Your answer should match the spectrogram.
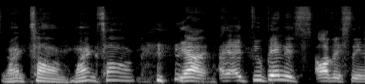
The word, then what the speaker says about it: Wang Tong: That's how you pronounce it. Wang Tong.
